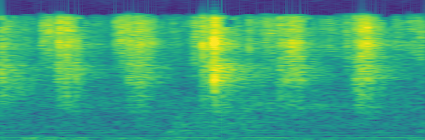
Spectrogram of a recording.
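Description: Hand-twisted pepper mill grinding peppercorns fresh, a series of short crackling grinds about two or three a second.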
